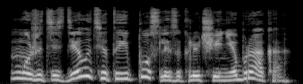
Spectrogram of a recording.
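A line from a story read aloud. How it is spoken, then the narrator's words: Grumbling. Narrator (Russian): проворчала хозяйка дома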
